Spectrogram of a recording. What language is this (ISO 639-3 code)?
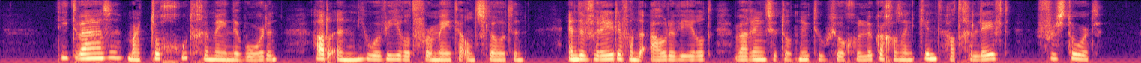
nld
